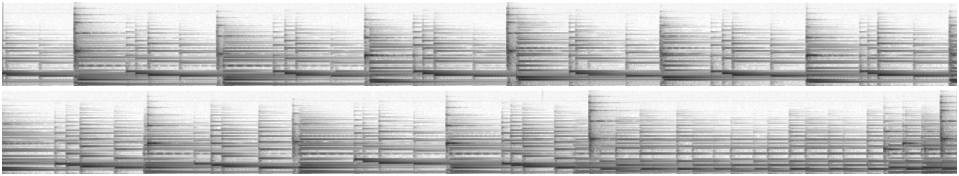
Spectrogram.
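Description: Solo piano music at a slow, gentle pace, with a chord or note struck about every second and left to ring out, turning to quicker, busier notes near the end.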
